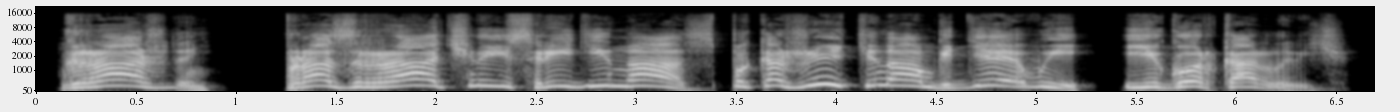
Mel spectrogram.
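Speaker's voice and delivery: high, loud and slow proclamation; calling to the crowd. A narrator's reading. Польский shouts to the crowd, slow, loud and high. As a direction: announce it to the whole square. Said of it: "крикнул Иоанна Польский".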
